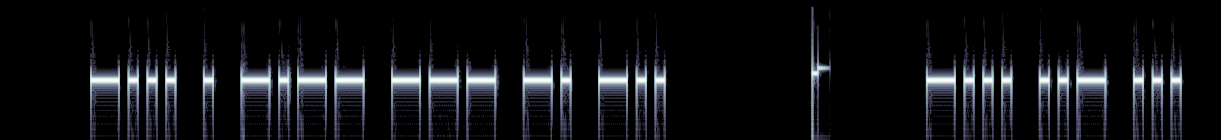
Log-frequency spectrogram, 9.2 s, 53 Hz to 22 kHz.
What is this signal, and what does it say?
Morse code, heard as a keyed tone, about 17 wpm, 700 Hz. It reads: BEYOND BUS
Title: Sentences from Top 1000 Words - Review Part 6 - New Word Drill - 17wpm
